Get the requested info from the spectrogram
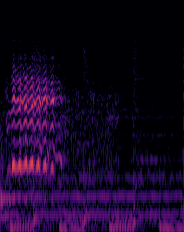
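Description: A single wavering sheep bleat lasting under a second, near the start, over quiet background music with a soft low beat.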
